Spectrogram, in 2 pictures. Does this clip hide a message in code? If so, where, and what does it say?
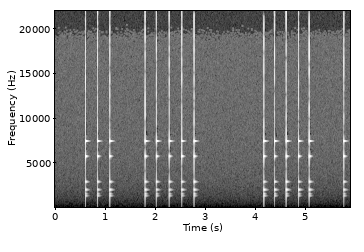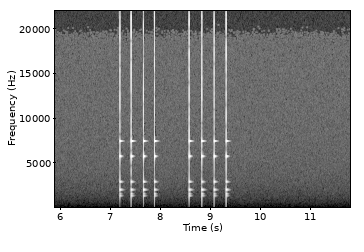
Yes: tap code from 0.6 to 9.4 s, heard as taps on glass, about 4 knocks a second. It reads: PVT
